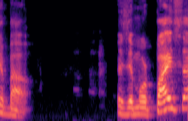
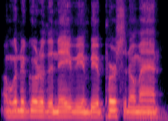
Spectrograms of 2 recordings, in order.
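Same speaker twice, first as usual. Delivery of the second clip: mock serious dork; 11 semitones lower, 4 dB quieter than usual. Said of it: "he was always serious, but, like, dorky".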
